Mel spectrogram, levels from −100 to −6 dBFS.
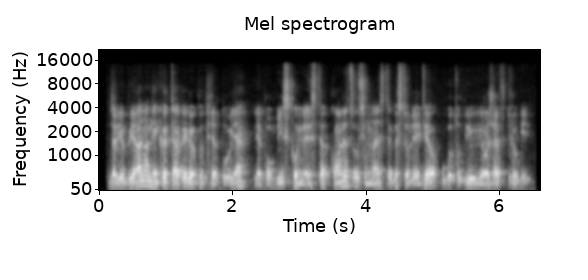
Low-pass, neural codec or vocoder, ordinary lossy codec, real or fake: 14.4 kHz; codec, 32 kHz, 1.9 kbps, SNAC; none; fake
